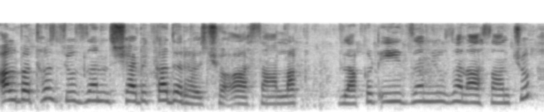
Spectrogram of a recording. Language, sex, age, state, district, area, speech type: Kashmiri, female, 18-30, Jammu and Kashmir, Bandipora, urban, spontaneous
